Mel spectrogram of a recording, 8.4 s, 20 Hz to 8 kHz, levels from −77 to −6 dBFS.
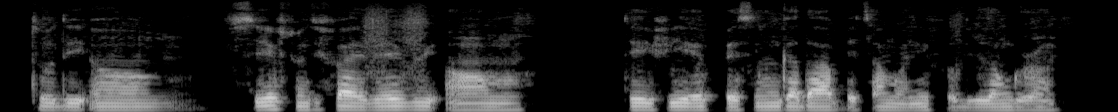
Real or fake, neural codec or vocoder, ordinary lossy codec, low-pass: real; none; none; none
